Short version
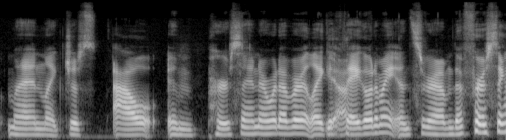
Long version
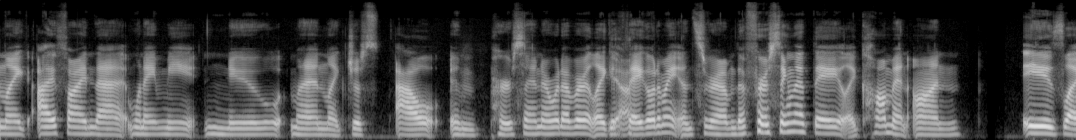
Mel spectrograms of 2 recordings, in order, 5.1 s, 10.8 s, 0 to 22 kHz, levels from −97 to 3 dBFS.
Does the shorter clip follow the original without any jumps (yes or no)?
yes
